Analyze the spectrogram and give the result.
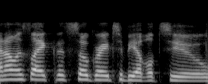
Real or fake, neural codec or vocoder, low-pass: fake; codec, 16 kHz in and 24 kHz out, 1 kbps, XY-Tokenizer; 7.2 kHz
